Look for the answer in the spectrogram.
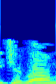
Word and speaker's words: Geroux: My name is Kathy Giroux. My last name is spelled G-E-R-O-U-X.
